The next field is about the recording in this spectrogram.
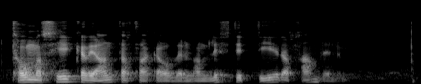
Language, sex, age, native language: Icelandic, male, 15, Icelandic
